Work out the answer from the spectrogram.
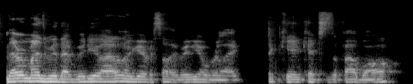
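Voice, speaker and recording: A young man with a mid-pitched voice talks through sports news in a loose, rambling way. He laughs often and leans on casual fillers as he chats with his co-host. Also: little pitch movement, racing, a little mellow. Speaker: podcast co-host. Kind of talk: casual chat.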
